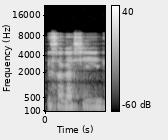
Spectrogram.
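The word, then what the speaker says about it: isogashii: Seman isogasihi. Nah, panjang itu perhatikan di sini itu i-nya ada i lagi ya. Jadi dibacanya panjang isukasihi gitu.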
